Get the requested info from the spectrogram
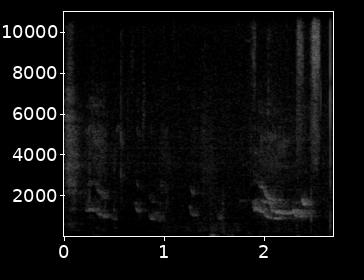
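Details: Havanese puppies at five weeks old, from a litter of seven (three females, four males), give faint high whimpers: short squeaky whines early on, then a louder wavering whine near the end, over quiet indoor background.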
